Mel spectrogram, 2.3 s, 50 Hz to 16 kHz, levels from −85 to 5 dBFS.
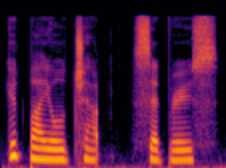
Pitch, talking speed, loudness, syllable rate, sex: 190 Hz, 160 wpm, -16 LUFS, 3.7 syllables/s, female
